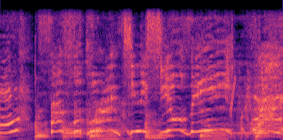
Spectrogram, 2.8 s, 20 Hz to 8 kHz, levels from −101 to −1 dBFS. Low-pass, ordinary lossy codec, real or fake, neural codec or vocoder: 7.2 kHz; none; fake; codec, 16 kHz, 16 kbps, FreqCodec, smaller model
